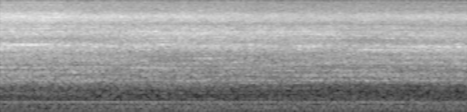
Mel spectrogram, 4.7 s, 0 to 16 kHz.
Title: 2004 Buick LeSabre misfire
